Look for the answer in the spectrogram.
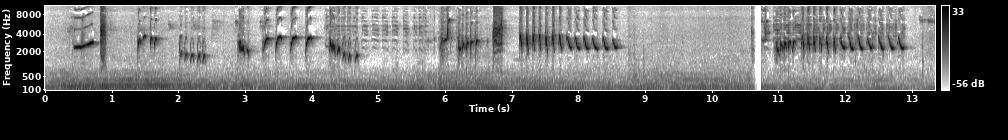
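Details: Greater green leafbird (Chloropsis sonnerati) pours out bursts of bright, high whistles and rapid chattering trills, one run of about a dozen quick repeated notes, over a faint low hum; song used to provoke other leafbirds into excitement.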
